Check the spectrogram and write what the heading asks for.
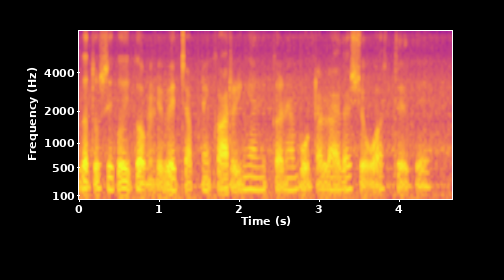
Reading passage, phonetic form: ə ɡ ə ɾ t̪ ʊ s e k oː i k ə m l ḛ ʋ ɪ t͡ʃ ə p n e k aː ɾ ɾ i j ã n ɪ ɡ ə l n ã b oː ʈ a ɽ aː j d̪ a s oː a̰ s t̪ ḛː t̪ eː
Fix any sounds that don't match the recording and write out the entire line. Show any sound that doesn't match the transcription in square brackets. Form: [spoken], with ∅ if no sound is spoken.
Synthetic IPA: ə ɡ ə ɾ t̪ ʊ s e k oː i k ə m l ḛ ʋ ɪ t͡ʃ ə p n e k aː ɾ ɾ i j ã n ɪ [k] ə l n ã b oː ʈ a [l] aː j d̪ a [ʃ] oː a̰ s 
